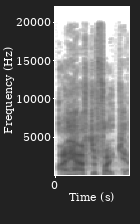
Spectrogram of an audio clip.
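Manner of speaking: ordinary talk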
